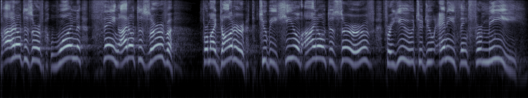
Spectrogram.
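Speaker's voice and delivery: a mother crying she deserves nothing; humble pleading. Retold or imitated. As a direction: voice her pleading with rising intensity, stressing don't. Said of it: "what she is saying is".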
